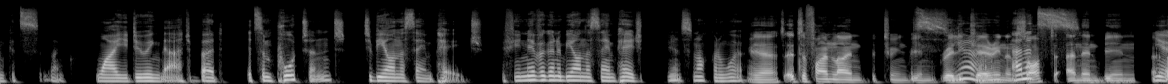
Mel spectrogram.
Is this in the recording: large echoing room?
no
